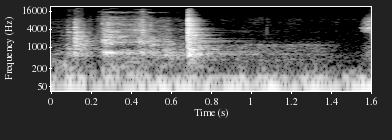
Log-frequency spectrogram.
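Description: A spoon is set against magnets under the range hood of a Northern Lite truck camper, making a few light, close metallic clinks and taps spaced irregularly, with a sharper click at the end.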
